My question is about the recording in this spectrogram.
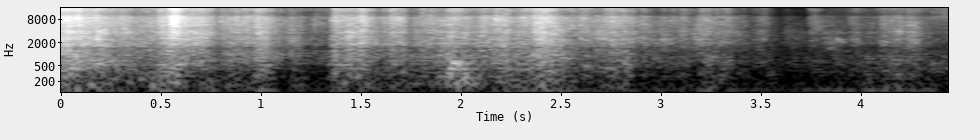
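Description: Wrapping paper rustling and crinkling as it is pulled off a new pair of boots, loudest for the first couple of seconds and then dying away.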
